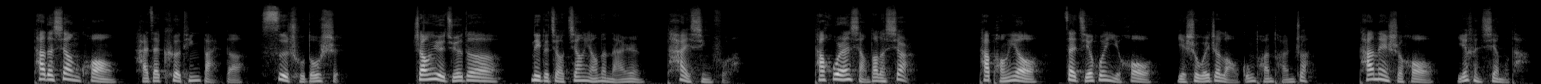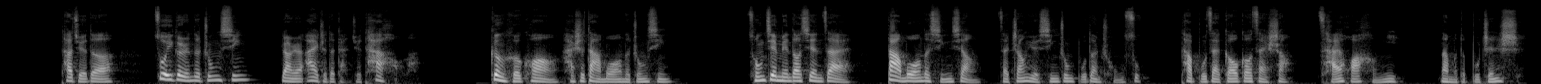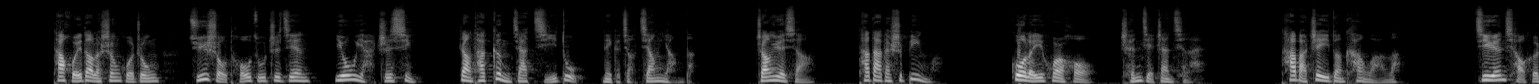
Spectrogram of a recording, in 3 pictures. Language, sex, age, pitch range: Chinese, female, 20-39, 125-175 Hz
